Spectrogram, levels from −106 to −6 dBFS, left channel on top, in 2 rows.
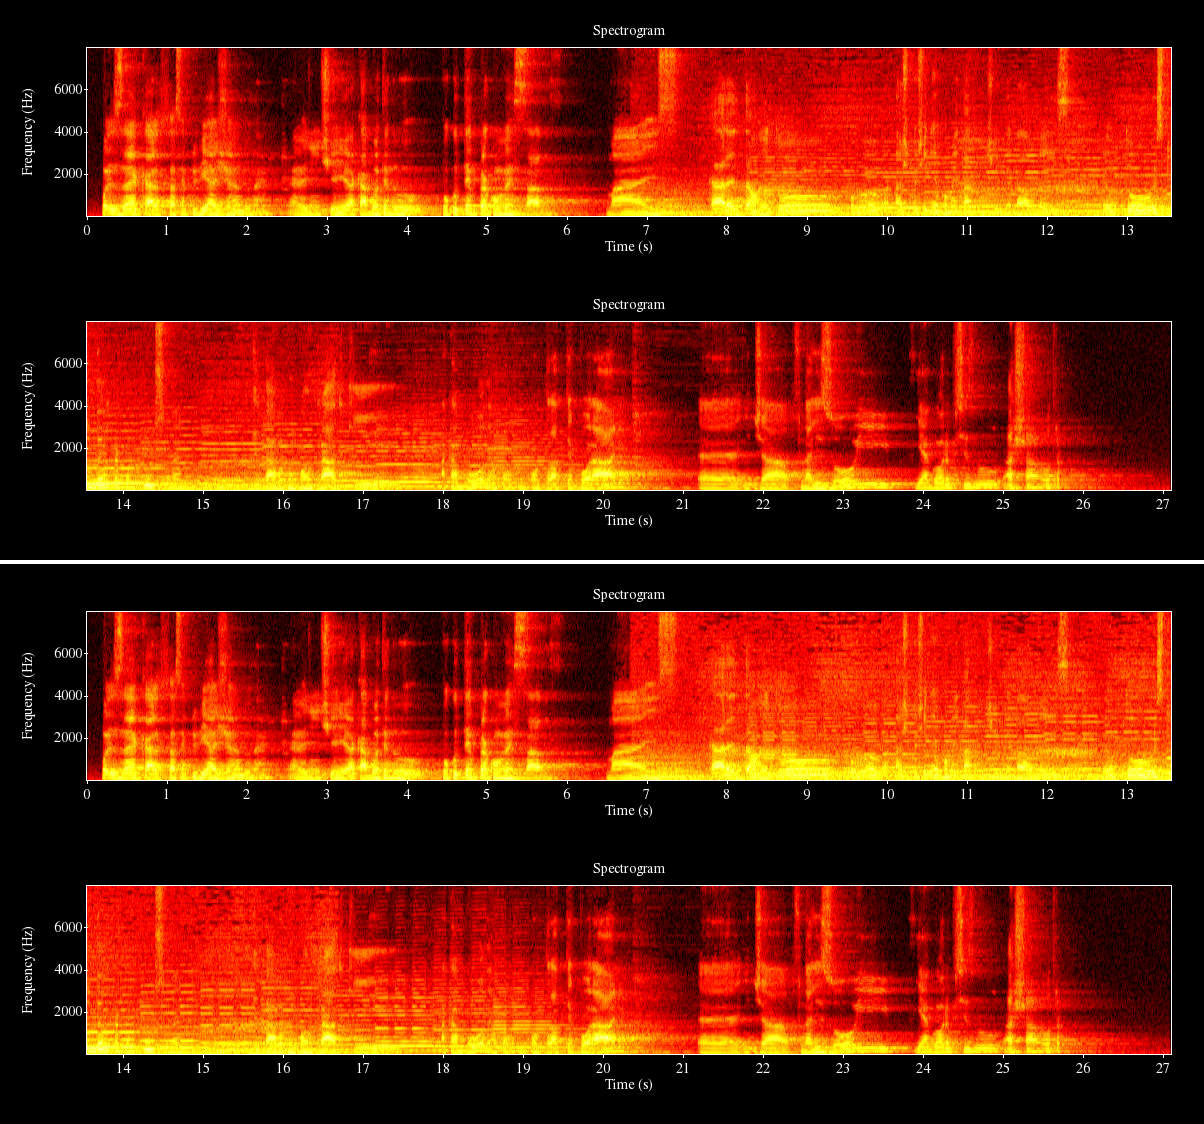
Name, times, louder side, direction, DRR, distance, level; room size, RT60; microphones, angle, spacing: voice 1, 0.2-5.8 6.5-7.4 7.8-12.3 12.7-14.8 15.6-17.5 18.0-20.3 21.2-23.6 23.9-25.8, right 1 dB, 5° right, 7 dB, 0.4 m, -25 dB
sound 1, 6.8-16.7, right 3 dB, 90° right, 0.6 m, -30 dB
Wind instrument woodwind instrument, 8.1-19.9, right 1 dB, 65° right, 1.5 m, -32 dB
sound 2, 10.8-21.1, left 1 dB, 90° left, 1.2 m, -40 dB
12.0 x 11.5 x 6.1 m, 2.3 s
head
